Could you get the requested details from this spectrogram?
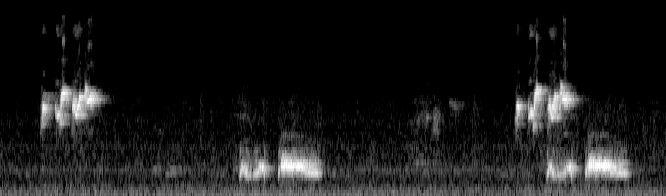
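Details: Rapid calling of a spotted dove meant to provoke other doves: two-note low coos, short then long, alternating with clusters of high squeaky chirps from another bird in a quiet background.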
